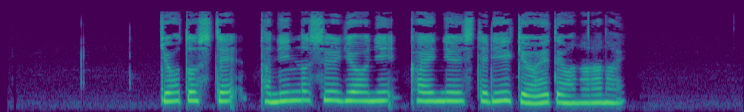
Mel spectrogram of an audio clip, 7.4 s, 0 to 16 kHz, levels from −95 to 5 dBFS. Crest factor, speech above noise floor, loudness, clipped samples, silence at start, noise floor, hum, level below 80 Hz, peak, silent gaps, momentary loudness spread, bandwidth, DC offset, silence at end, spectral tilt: 18 dB; 48 dB; -24 LUFS; under 0.1%; 1.6 s; -71 dBFS; none; -76 dBFS; -8 dBFS; none; 5 LU; 11.5 kHz; under 0.1%; 1.2 s; -3.5 dB/octave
